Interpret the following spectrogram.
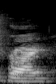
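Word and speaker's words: Frey: My last name is Fry. I know you guys know that. It's spelled F-R-E-Y. Most people say, oh, I thought it was F-R-Y or F-R-Y-E. No, it's F-R-E-Y, but pronounced Fry.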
